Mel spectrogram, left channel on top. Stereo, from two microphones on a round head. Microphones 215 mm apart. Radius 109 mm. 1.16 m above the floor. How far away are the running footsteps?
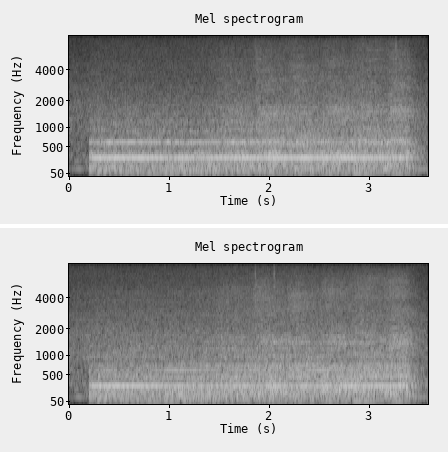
About 2.5 m.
